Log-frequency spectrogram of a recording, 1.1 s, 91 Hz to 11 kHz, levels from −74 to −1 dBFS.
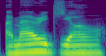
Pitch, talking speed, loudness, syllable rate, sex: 120 Hz, 170 wpm, -14 LUFS, 4.3 syllables/s, male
